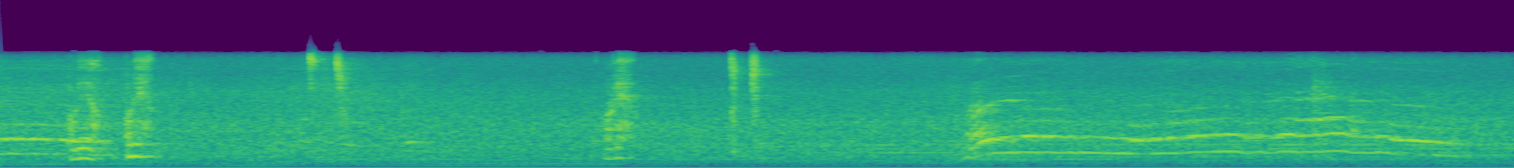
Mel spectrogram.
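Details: Two domestic cats 'talking' to each other: brief clicks and short bursts come first, then a single long, wavering, nasal meow that holds steady for about three seconds before fading.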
